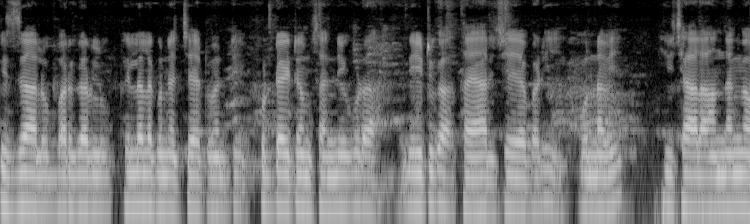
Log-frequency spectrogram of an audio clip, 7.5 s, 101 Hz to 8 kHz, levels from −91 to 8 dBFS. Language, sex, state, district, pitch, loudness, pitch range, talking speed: Telugu, male, Telangana, Nalgonda, 130 Hz, -17 LUFS, 125-135 Hz, 160 wpm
